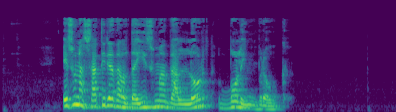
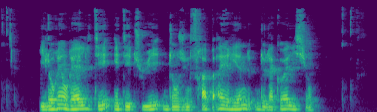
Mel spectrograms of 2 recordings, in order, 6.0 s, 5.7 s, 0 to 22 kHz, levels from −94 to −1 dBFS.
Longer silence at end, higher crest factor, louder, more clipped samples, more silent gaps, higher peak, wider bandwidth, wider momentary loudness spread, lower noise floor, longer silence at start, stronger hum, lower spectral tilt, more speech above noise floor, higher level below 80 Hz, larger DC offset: first, 1.65 s vs 0.95 s; about the same, 18 dB vs 16 dB; about the same, -22 LUFS vs -21 LUFS; neither; neither; about the same, -6 dBFS vs -4 dBFS; second, 11.5 kHz vs 16 kHz; first, 12 LU vs 7 LU; first, -82 dBFS vs -55 dBFS; first, 0.95 s vs 0.15 s; neither; about the same, -5.5 dB/octave vs -6 dB/octave; first, 61 dB vs 35 dB; second, -68 dBFS vs -50 dBFS; neither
